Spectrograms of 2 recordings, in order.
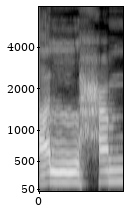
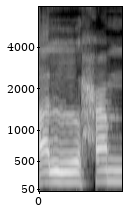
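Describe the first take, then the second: No difference in how they are said.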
